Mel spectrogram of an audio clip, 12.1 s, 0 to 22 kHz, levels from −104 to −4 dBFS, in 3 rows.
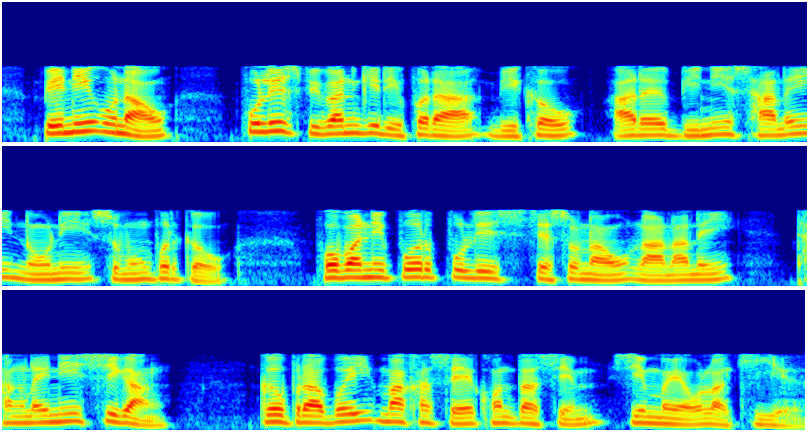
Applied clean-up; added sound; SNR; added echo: none; none; none; none.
